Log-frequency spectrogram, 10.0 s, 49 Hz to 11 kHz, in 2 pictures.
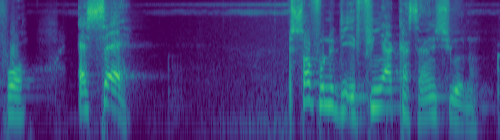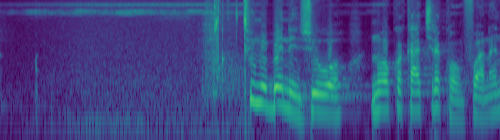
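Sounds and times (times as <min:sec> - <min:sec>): insects trilling: 0:00.0 - 0:10.0
low background hiss: 0:00.0 - 0:10.0.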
